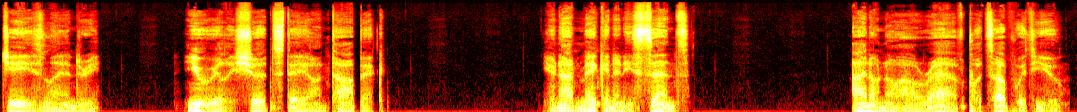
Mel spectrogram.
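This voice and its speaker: A man playing an arrogant, flirtatious vampire in a roleplay audio drama, with a husky voice and a smug, taunting delivery. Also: no echo, clean studio sound, exaggerated voice. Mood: smug, teasing. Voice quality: very deep, husky, rough. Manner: smug, taunting, slow drawl. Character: arrogant, teasing, flirtatious adult male vampire. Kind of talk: roleplay audio drama monologue addressed to the listener.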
